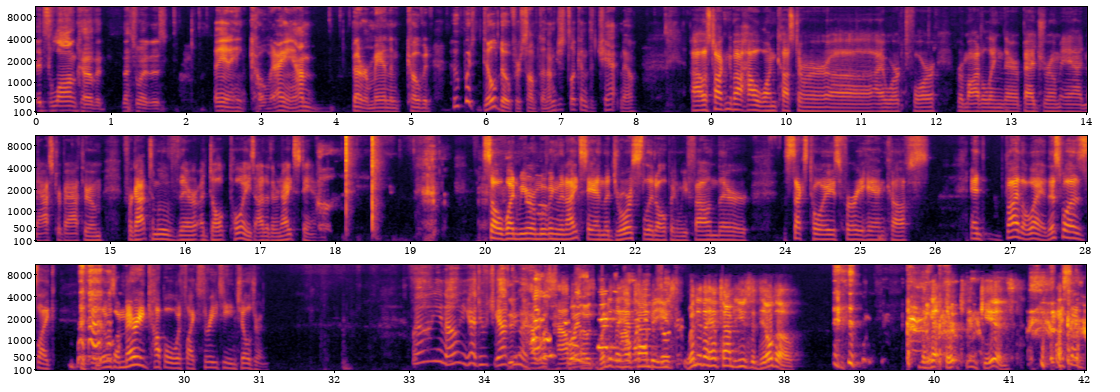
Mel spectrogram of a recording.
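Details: Adult male with a self-described speech impediment, a stutter he likens to Churchill's; he says he once avoided talking out of fear; stuttering.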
